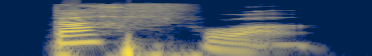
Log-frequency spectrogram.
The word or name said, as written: parfois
